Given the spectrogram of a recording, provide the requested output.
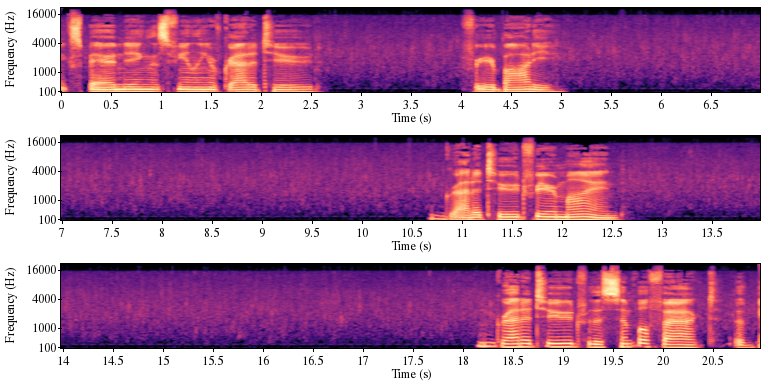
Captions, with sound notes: Expanding this feeling of gratitude for your body, (water gushing) and gratitude for your mind, (water gushing) and gratitude for the simple fact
